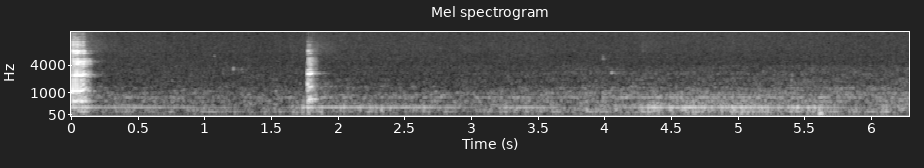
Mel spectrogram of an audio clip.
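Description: Dark stout being poured from a small glass bottle into a tilted pint glass, faint, growing a little louder in the second half. A short sharp sound at the very start.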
